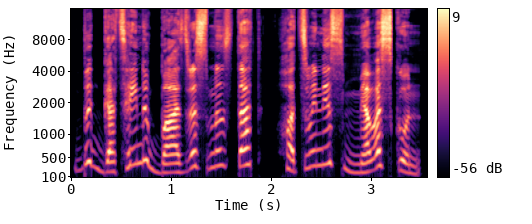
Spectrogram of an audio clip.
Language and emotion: Kashmiri, disgusted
